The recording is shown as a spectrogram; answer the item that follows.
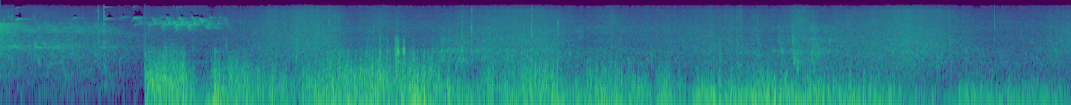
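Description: Wind buffeting the microphone, a low, gusty rumble that starts suddenly about two seconds in and keeps rising and falling.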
